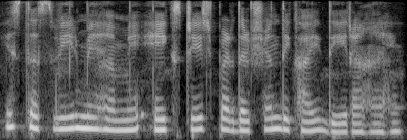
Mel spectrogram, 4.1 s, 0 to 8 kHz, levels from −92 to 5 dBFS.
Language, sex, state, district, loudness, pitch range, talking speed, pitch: Hindi, female, Uttar Pradesh, Lalitpur, -17 LUFS, 205-240 Hz, 160 wpm, 225 Hz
